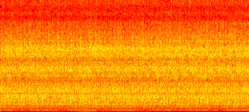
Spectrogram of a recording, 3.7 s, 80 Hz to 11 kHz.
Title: 2014 HONDA ACCORD V6/Engine Knocking Sound at Cold Start/Cause and Remedy(Part 4)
